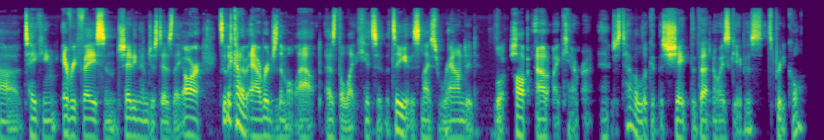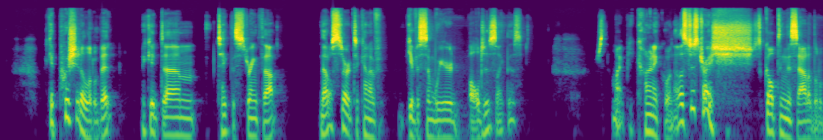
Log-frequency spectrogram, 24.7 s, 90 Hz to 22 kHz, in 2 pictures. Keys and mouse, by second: 7.6 middle click, 8.5-12.2 middle drag, 15.5-17.2 drag, 17.4 middle click, 18.7 middle click, 19.7 middle click, 20.5-22.4 middle drag, 22.4 middle click, 23.2-24.7 middle drag.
